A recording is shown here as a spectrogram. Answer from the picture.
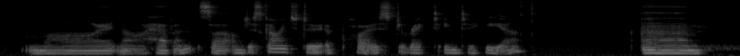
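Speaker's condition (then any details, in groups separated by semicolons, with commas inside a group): No condition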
